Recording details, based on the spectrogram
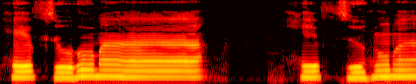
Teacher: ہا کی آواز دیکھ لیجیے گا الگ ہے، اس ہا کو ہم سینے سے ادائیگی کریں گے.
